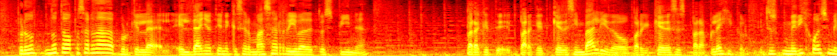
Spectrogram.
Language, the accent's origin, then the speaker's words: Spanish; United States; now in Mexico; como fui criado en los Estados Unidos casi, tengo un sentido del humor muy americano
